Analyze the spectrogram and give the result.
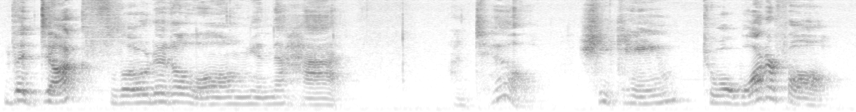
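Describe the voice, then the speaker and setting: A woman, a preschool teacher, reading a picture book aloud to young children in an expressive, dramatic way. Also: on the low side, slow pace. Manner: expressive, dramatic whispers and swoops. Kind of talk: animated read-aloud storytelling for young children. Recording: echoey room.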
